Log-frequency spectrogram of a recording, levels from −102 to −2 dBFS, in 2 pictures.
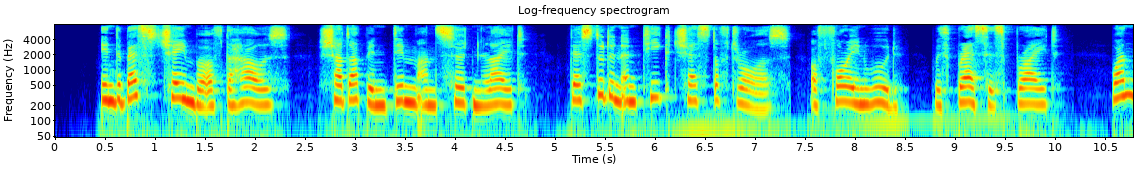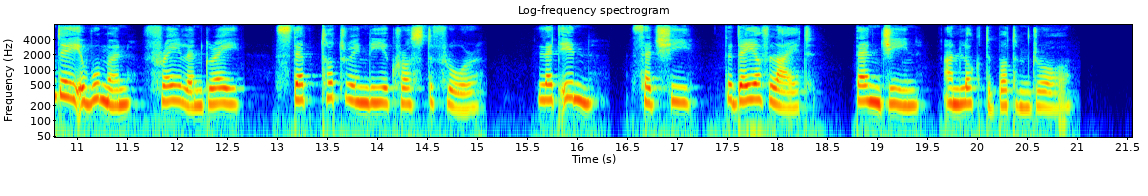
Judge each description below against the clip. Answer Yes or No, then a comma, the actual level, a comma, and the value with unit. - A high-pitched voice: Yes, high, 225 Hz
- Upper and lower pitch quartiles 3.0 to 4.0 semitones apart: Yes, average, 3.3 semitones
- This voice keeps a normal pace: Yes, average, 145 wpm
